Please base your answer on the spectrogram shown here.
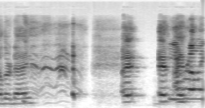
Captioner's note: laughs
